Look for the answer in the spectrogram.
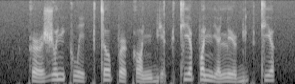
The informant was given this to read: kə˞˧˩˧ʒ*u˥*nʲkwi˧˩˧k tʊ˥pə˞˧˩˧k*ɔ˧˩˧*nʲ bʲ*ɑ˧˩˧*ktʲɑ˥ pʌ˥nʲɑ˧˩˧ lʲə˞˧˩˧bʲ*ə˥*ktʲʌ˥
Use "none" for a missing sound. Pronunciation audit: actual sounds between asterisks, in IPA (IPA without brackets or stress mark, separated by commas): u˥, ɔ˧˩˧, ɑ˧˩˧, ə˥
